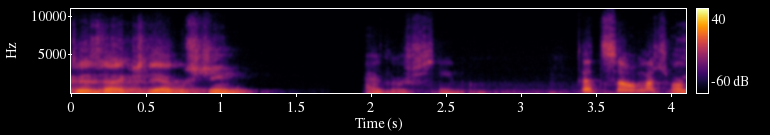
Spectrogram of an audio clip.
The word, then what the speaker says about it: Agostinho: I anglicize it, you know. I give people the whitewashed version because it's easier to just say Agostino.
